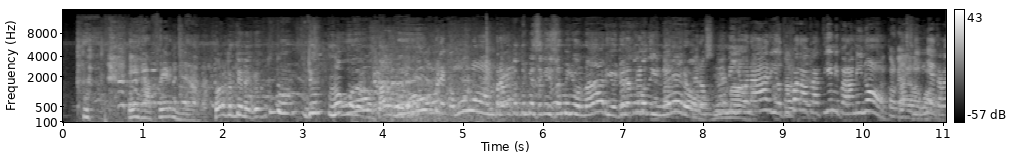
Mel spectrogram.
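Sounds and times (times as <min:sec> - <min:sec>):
man and woman arguing: 0:00.8 - 0:11.0.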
